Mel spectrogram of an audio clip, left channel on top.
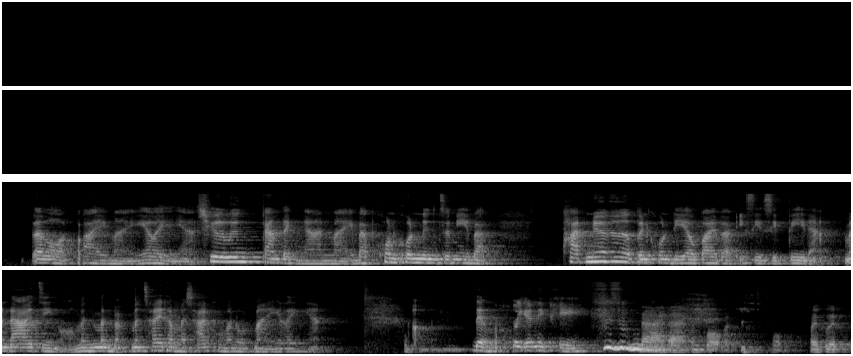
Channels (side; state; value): left; silent; digital silence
